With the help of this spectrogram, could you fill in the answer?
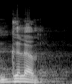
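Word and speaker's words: glove: जी एल ओ वी E spelling ध्यान रखिएगा। इसे ग्लोब नहीं पढ़ा जाएगा। ग्लव पढ़ा जाएगा। ठीक है? ग्लव। देखने में लग रहा है कि ये लिखा गया ग्लोब। लेकिन इसे ग्लोब नहीं ग्लव पढ़ा जाएगा।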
